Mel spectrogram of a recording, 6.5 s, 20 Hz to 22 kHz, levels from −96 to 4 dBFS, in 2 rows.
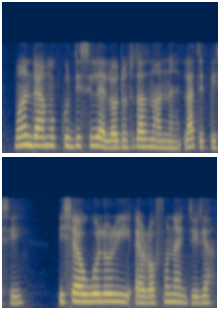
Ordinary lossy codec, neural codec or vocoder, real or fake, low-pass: none; codec, 16 kHz, about 1 kbps, DyCAST, with the encoder's durations; fake; 7.2 kHz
